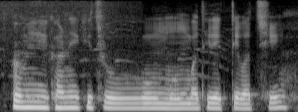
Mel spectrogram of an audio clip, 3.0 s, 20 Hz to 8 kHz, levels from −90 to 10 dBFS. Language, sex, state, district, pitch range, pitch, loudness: Bengali, male, West Bengal, Cooch Behar, 130-145 Hz, 135 Hz, -15 LUFS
